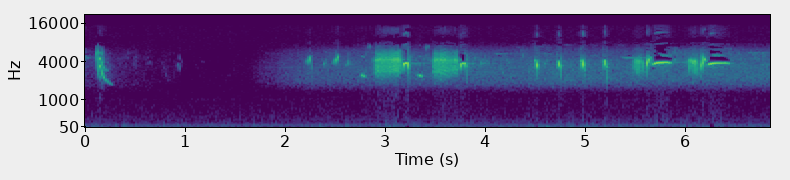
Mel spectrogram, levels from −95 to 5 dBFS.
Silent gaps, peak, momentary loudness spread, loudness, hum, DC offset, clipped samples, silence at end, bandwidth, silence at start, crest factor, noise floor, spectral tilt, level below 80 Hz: none; -4 dBFS; 19 LU; -17 LUFS; none; under 0.1%; under 0.1%; 0.4 s; 14 kHz; 0.1 s; 18 dB; -70 dBFS; 4.5 dB/octave; -72 dBFS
